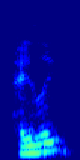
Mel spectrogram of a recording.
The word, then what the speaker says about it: Haley: days 657 days until Haley um Jolie gotcha yep and I are on island time um did I say that right Haley yeah pronounced like the actress I'm terrible with actors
